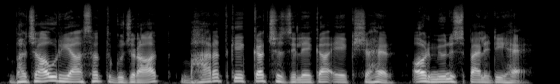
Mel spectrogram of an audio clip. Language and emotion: Urdu, neutral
